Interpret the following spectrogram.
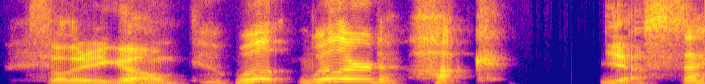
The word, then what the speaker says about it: Huyck: Willard Huck. Yes. Is that how you say his name? Yes. Because it's spelled like Hayek. Huyck. Okay. Yes. See, the Y is silent.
